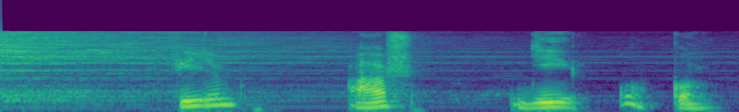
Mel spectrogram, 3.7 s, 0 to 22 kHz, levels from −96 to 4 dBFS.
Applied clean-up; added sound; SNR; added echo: none; Crash cymbal; 10 dB; none.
